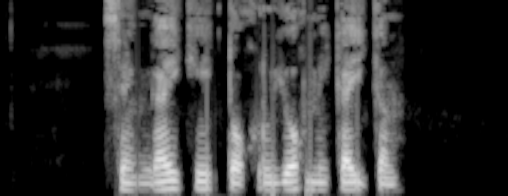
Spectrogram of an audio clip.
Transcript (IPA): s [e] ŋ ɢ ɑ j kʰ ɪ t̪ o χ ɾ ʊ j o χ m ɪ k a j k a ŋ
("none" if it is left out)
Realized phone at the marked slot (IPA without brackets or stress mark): e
